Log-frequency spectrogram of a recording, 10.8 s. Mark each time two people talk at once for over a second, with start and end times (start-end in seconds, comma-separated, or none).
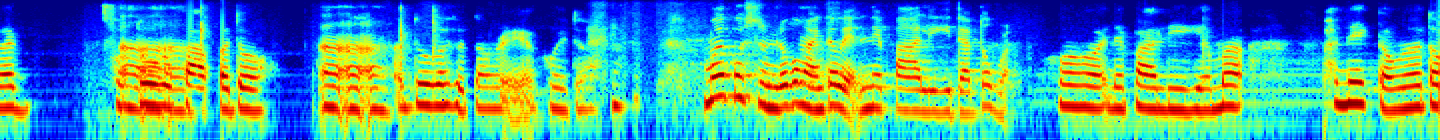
none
